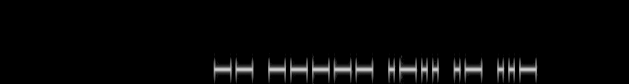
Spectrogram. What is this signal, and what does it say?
Morse code, heard as a keyed tone, about 21 wpm, 700 Hz. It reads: M0LAU
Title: DXCC-100 Call Signs - 5 Characters - 22wpm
